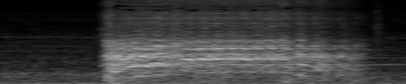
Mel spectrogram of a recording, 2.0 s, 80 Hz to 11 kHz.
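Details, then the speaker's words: 1954 Ford Mainline 239 Y-block V8 long stored, with steady starter churn and no firing: cranks but won't start; no power out of the old, internally broken ignition coil during cranking, so it was replaced. "crank go again no power out of the coil so we did not a surprise not one bit"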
